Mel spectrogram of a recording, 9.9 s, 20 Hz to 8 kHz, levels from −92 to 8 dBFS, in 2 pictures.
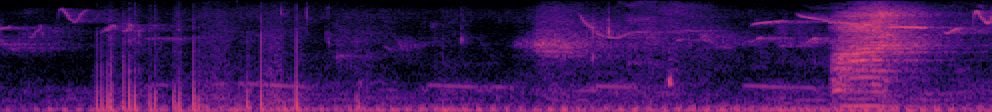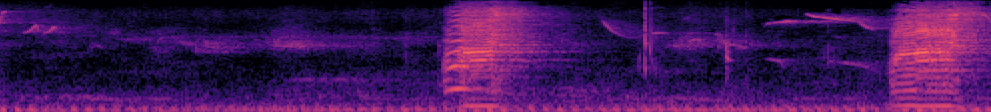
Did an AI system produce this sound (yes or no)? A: no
